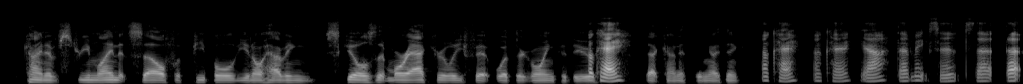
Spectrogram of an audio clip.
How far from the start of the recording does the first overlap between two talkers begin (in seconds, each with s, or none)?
none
